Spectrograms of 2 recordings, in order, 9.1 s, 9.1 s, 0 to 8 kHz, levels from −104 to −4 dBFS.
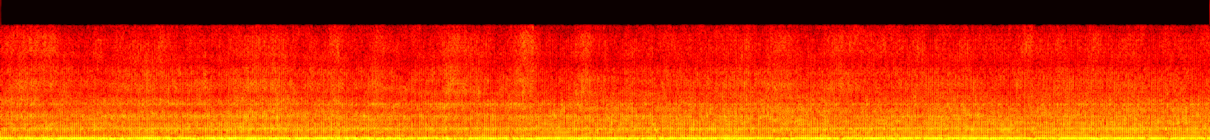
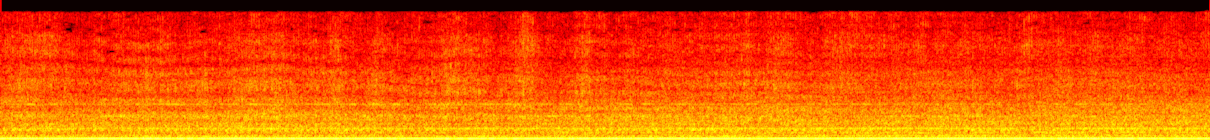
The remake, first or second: first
